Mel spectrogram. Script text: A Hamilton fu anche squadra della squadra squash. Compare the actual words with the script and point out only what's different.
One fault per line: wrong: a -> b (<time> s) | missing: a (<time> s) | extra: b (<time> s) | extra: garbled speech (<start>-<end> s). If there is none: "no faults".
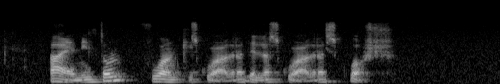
no faults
